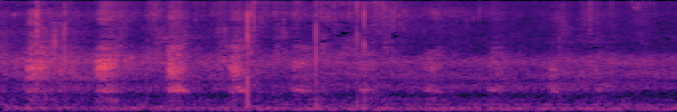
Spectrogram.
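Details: Female Labrador retriever that loves swimming, pulling herself out of water by gripping a rope in her teeth; soft, breathy rhythmic pants about twice a second over a steady low rumble, with faint clicks.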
